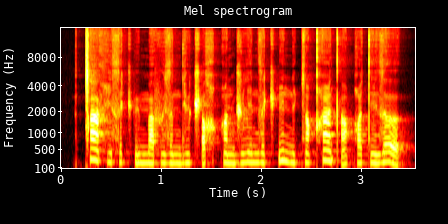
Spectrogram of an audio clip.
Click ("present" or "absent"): present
